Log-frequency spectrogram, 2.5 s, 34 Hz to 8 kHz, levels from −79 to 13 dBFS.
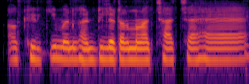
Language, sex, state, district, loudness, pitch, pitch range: Chhattisgarhi, male, Chhattisgarh, Jashpur, -18 LUFS, 170 Hz, 170-180 Hz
